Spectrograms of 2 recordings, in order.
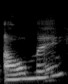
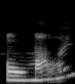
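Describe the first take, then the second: First: "Almi" tried as AHL-mee, with questioning rise; unsure pronunciation. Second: "Almi" tried as awl-MY, rising like a question; alternative pronunciation. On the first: Reader unsure of a client's name, tentative "Almi" as AHL-mee. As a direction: say "Almi" as AHL-mee, asking if that's right. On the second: Reader guessing at a client's name, tentative "Almi" as awl-MY. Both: Real, not acted. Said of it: "I wish I knew how to pronounce it".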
